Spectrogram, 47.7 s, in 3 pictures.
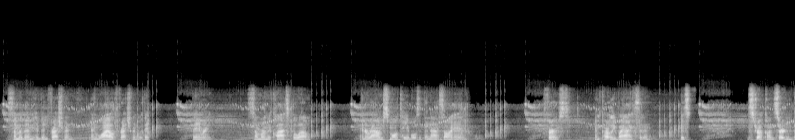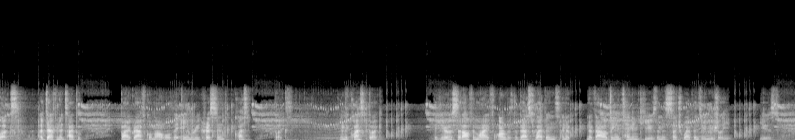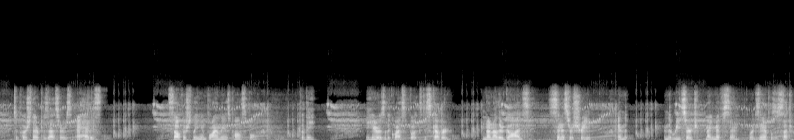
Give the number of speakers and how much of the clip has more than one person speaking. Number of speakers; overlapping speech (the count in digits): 1, no overlap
